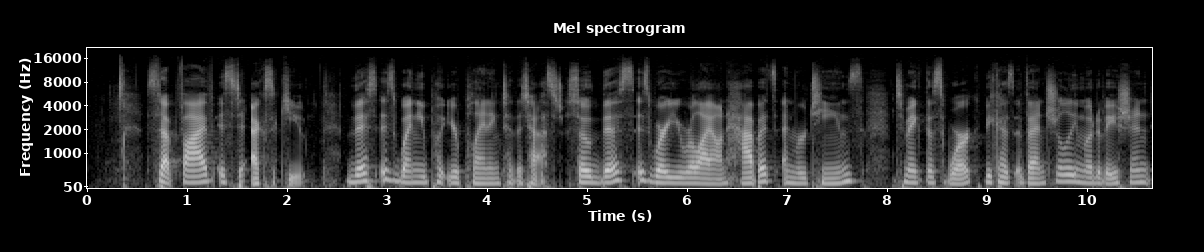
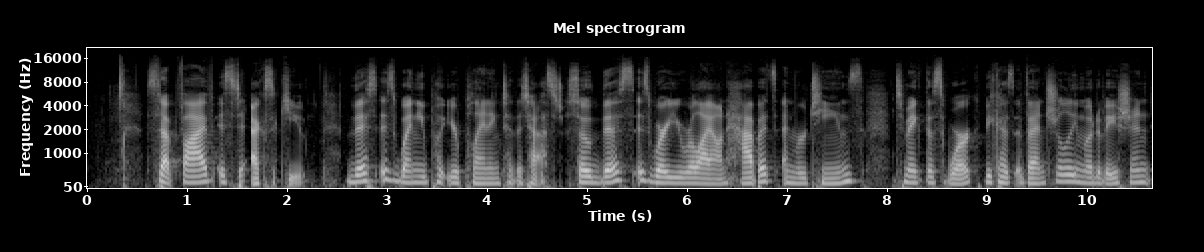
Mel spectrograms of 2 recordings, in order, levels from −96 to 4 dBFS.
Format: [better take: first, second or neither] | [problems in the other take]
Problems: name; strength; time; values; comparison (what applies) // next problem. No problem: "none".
neither | none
